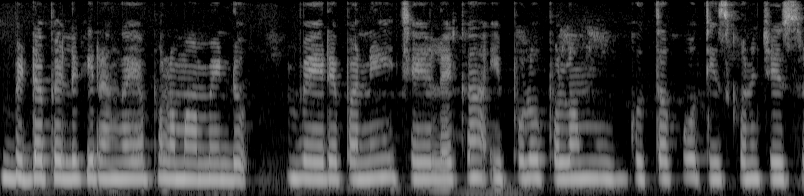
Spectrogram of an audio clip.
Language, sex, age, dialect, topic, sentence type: Telugu, male, 18-24, Telangana, agriculture, statement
